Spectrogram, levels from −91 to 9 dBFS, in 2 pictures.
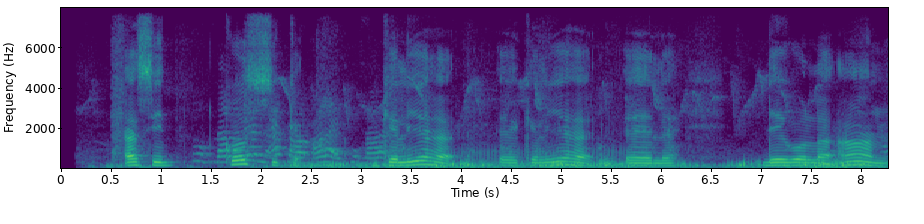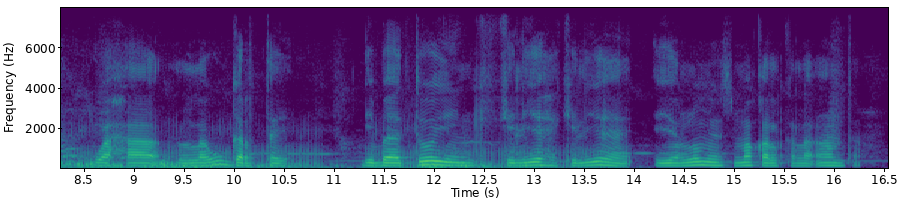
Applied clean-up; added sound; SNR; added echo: none; Purr; 17 dB; none.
